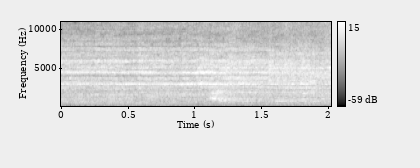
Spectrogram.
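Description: Background hubbub of an exhibition tent: distant voices over a steady mechanical noise with a faint high whine.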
